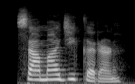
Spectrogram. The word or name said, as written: सामाजीकरण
